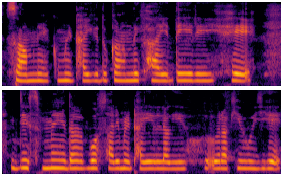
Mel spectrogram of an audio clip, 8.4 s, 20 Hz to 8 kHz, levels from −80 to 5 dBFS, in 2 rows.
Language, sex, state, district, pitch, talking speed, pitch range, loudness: Hindi, female, Haryana, Charkhi Dadri, 235 Hz, 135 wpm, 230-245 Hz, -19 LUFS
